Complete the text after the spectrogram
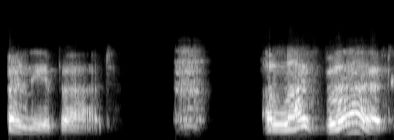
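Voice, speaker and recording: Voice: mid-range voice, very animated, takes it slowly, breathy edge, exaggerated voice. An actor plays a lost wanderer who has survived disaster in a radio drama. The delivery is hesitant, questioning and despairing. It sounds narrow and tinny, as if over a telephone. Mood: hesitant, weary. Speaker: amateur actor in a radio play. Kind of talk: dramatised radio play dialogue.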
